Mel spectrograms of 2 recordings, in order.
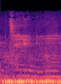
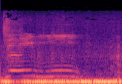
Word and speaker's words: Jamie: Hindi Jimmy. Jamie.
